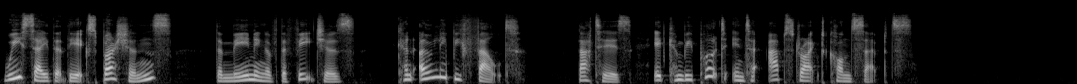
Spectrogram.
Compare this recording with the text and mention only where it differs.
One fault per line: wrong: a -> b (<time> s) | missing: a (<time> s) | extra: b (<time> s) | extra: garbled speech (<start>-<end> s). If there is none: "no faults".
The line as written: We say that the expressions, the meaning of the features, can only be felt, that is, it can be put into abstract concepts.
no faults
